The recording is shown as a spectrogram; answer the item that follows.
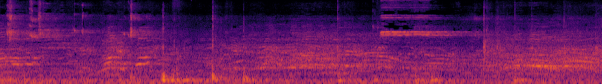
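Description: Basketball bouncing on a hardwood gym floor, several scattered thumps, amid crowd voices echoing in a large gym. A referee's whistle sounds for about a second near the middle.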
